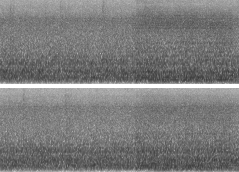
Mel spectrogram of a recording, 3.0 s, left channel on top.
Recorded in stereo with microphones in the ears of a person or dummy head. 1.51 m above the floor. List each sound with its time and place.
1.6 s an explosion: 35° right (ahead or behind), 10 m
